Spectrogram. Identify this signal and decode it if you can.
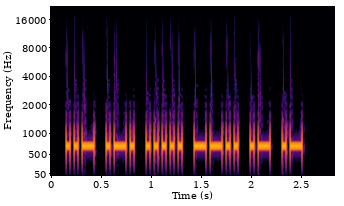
Morse code, heard as a keyed tone, about 32 wpm, 700 Hz. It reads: UR5ZAA
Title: DXCC-100 Call Signs - 6 Characters - 30wpm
